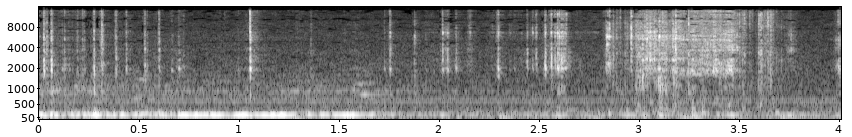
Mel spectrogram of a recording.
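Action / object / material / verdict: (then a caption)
scrape / bar of soap scraped with a small metal blade / soap / none. A small metal blade scrapes and carves a long, narrow, solid orange soap stick held in the hand, shaving off crumbly flakes. Quiet, bright, crisp scraping rasps come in short bursts, growing denser and louder toward the end. A low hum around 150 Hz sits under the first half.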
